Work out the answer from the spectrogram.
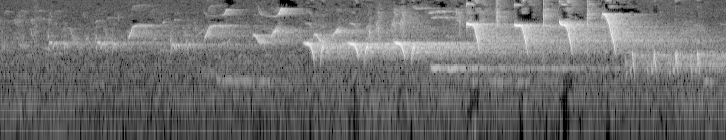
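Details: Nightingale singing: soft opening whistles build into loud, clear notes repeated about twice a second, with sharp downslurred whistles and high ringing accents over a low sustained tone.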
